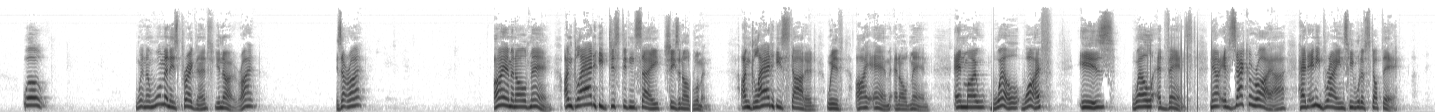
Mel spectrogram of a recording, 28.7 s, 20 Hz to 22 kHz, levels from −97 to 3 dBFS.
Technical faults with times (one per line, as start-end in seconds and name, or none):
13.81-13.86 gap between stream segments
19.84-19.87 gap between stream segments
22.95-24.27 train of clicks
